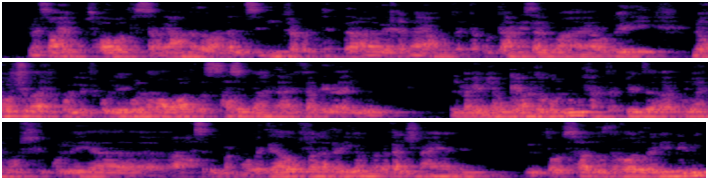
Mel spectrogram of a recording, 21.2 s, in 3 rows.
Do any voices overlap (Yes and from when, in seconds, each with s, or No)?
No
